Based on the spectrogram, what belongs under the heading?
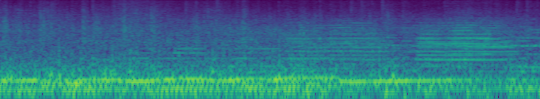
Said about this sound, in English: Train. I see it. Train! I see it.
